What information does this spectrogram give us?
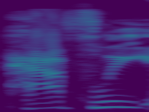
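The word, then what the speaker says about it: Hafley: for the updates am I saying it rightley Halley is correct okay Jeff Halley was the head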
